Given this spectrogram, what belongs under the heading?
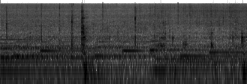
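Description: Onion frying in a pan for shrimp kofta curry sizzles steadily up close, with occasional crackles, pops and light stirring scrapes and no talk.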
